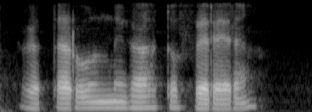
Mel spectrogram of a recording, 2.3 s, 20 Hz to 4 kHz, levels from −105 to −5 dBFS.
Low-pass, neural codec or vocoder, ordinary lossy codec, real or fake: 3.6 kHz; codec, 16 kHz, 8 kbps, FunCodec, trained on LibriTTS, 25 frames a second; none; fake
